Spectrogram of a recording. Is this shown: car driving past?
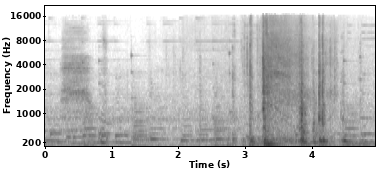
yes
